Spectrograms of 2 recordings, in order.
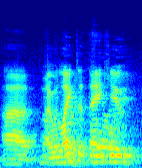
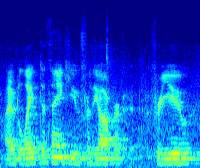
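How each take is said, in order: First: Composes himself and starts over louder; louder, steadier second attempt after stumbling; fresh louder restart. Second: Nervous. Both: Real, not acted. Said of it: "a little nervous".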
